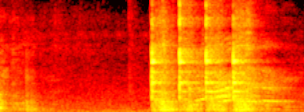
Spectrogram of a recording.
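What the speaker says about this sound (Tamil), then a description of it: "ஒரு ஸ்பூன் நெய்யை ஆட் பண்ணிவிட்டு எல்லாத்தையும் சேர்த்துட்டு மிக்ஸ் பண்ணி விட்டுக்க வேண்டிதான்" A spoon scrapes and clinks against a pot while dal khichdi is stirred with ghee, with four quick metallic strokes in a rhythmic burst after a quiet start.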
